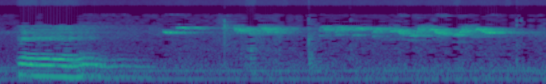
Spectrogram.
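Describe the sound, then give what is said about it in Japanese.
A European robin sings in high, thin warbling trills and chirps. A voice is heard briefly at the start before the song continues alone. “これがロビンです。ヨーロッパコマドリ。姿はとてもコマドリによく似ています。”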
